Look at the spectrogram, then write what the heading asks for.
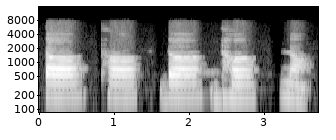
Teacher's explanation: इसके बाद है त वर्ग। त वर्ग का उच्चारण आपका दांत से स्पर्श हो रहा है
